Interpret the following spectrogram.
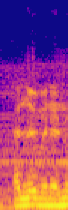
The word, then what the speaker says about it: aluminum: Aluminum always makes me laugh. Aluminum. well, that's the way it's spelled.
